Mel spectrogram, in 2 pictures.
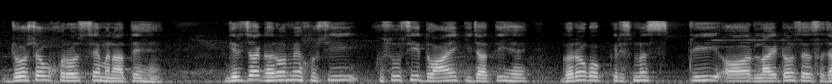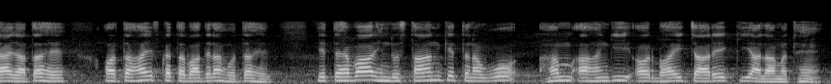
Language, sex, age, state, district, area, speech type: Urdu, male, 18-30, Uttar Pradesh, Saharanpur, urban, spontaneous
